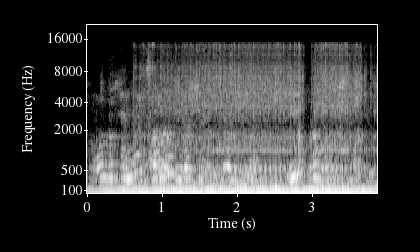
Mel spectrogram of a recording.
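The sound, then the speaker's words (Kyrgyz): A sewing machine stitches clothes in a charity fund's office where cancer patients sew, its steady low mechanical hum running continuously beneath someone talking. “Эргене коомдук фондунун кеңсесинде рак илдетине чалдыккан жарандар тынбай кийим тигип жатышат.”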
